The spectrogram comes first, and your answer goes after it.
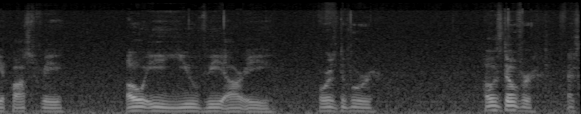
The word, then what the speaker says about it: hors d'oeuvre: Hors d'oeuvre.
